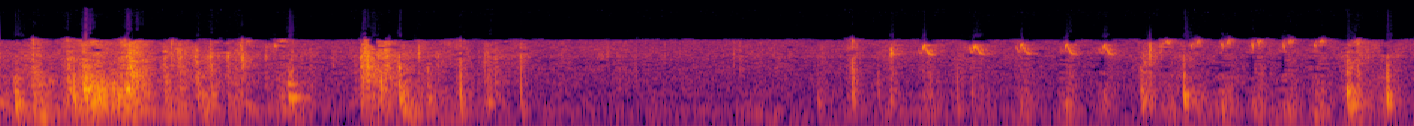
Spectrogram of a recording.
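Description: A clatter of knocks and scuffs in the first three seconds, then a bird's short, high, downward chirps repeated several times a second, with a few soft thumps near the end.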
